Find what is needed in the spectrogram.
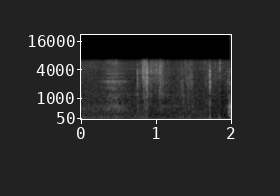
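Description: Faint handling noises as a rubber stamp and paper are moved on a tabletop, with one short breathy hiss a little under a second in and two small clicks near the end.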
